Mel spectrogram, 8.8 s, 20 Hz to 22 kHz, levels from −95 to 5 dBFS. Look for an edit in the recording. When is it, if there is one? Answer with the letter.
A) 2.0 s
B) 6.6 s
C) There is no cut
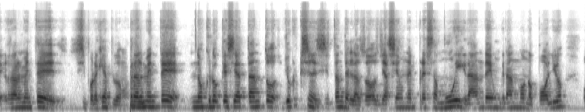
A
